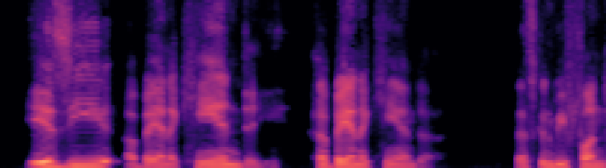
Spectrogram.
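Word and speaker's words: Abanikanda: Hubbard go at running back 54 and Israel a banakanda that's how you pronounce it it's not a a band of candy uh it's it's well it's not a bandiconda it's Israel a banacanda and I I figured it out by listening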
